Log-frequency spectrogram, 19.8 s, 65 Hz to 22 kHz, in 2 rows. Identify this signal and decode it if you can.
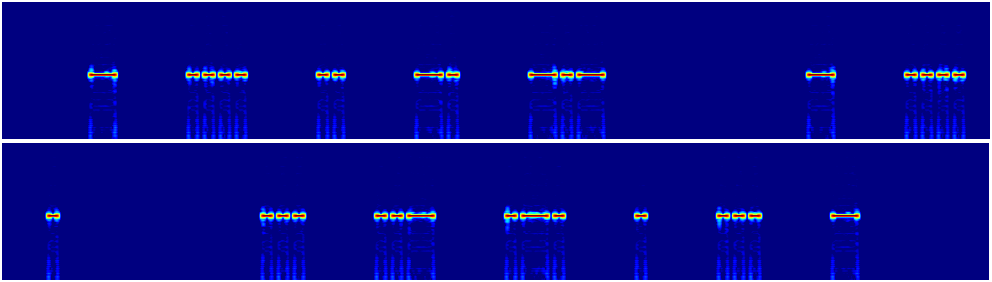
Morse code, heard as a keyed tone, about 15 wpm, spaced as for 8 wpm, 1000 Hz. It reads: THINK THE SUREST
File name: qotdfiles / 8wpm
